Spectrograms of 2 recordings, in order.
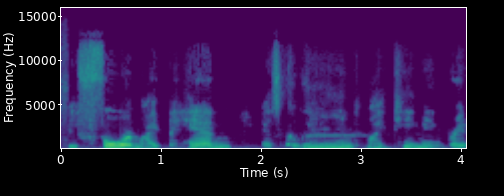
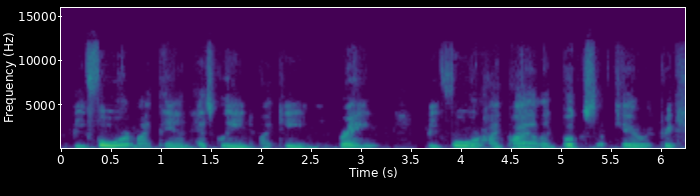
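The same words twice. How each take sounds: First: Very slow, "pen", "gleaned", "teeming" and "brain" each accented; scanning the stresses. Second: Reading verse aloud. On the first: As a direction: lean on every important word, slowly. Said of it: "All those seem to be important words as well". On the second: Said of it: "look at the first, first line". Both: Shown as a demonstration.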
